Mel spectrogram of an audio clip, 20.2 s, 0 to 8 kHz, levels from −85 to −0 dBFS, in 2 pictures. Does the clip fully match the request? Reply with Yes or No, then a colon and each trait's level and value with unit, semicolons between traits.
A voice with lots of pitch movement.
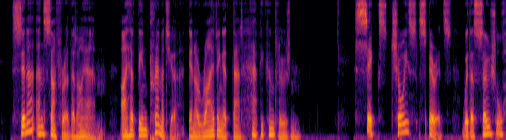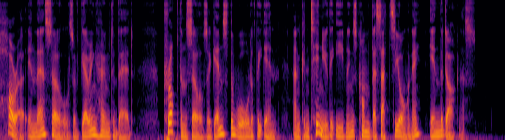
Yes: wide, 7.4 semitones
